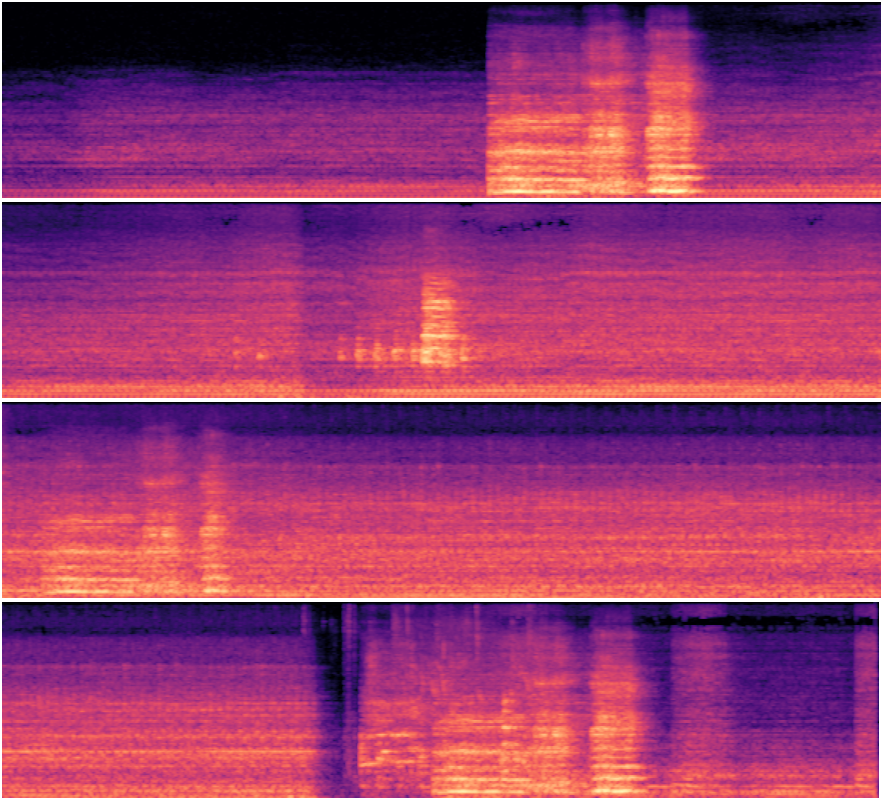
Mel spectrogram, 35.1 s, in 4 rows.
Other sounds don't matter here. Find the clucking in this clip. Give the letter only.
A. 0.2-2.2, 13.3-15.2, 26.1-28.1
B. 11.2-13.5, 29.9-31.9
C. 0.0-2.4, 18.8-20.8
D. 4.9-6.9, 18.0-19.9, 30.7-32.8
B.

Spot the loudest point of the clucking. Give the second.
13 s.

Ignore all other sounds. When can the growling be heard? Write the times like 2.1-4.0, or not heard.
4.9-6.9, 18.0-19.9, 30.7-32.8.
